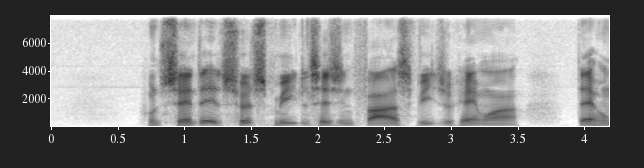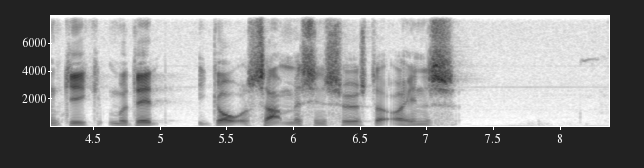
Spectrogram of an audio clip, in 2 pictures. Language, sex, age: Danish, male, 21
